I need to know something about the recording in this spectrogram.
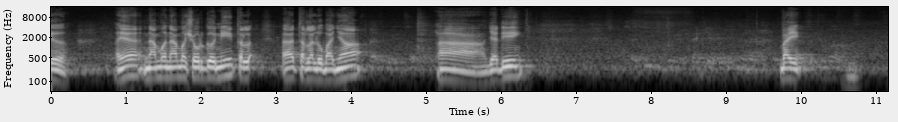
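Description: An elderly man speaks with pauses into a close microphone.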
